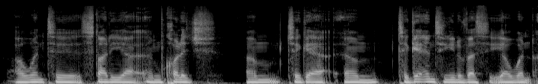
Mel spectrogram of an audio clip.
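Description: In a London accent, a man with a fairly low pitch and a dark, mellow tone speaks in a monotone, flat intonation on a very clean recording with a silent background. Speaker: professional boxer. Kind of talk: interview.

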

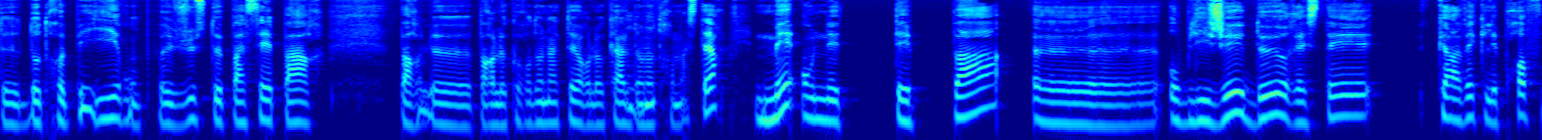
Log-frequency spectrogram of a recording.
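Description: A man with an Arabic accent speaks very slowly at a medium pitch, with ordinary pitch variation. The sound is dry and close, with no echo. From Morocco. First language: Arabic (speaking French). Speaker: doctoral student. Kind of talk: interview. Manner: halting.

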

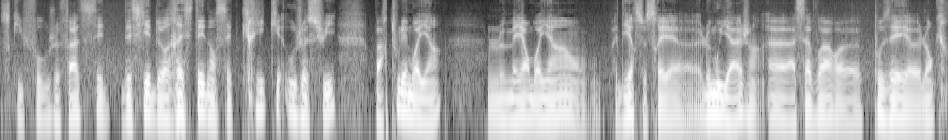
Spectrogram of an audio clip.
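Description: Very slowly, a man speaks in a very deep, low pitch with fairly even intonation. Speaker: airline pilot, rescue survivor. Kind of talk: personal testimony. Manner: hesitant, with fillers.

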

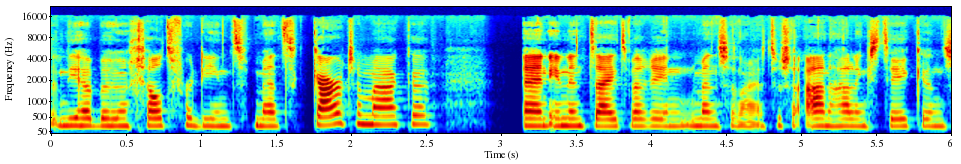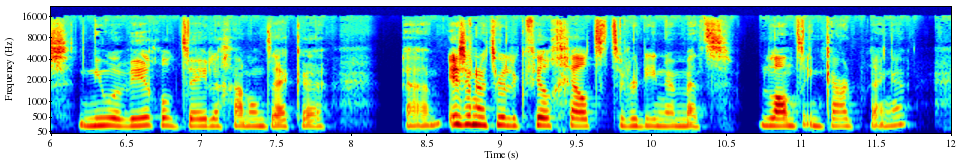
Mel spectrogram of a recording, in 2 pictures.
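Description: A woman's fairly high voice at a moderate pace, flat and monotone in intonation, on a very clean recording with a silent background. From Netherlands, Maarssen (Utrecht province). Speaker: researcher and political staffer. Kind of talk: interview. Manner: hesitant, many fillers.

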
